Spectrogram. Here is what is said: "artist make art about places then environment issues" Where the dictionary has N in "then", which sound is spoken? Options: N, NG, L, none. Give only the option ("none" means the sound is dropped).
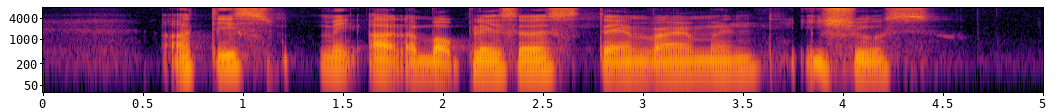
none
